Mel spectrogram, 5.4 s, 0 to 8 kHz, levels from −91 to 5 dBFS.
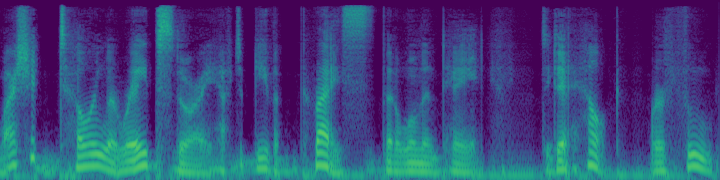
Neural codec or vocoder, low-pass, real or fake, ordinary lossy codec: codec, 16 kHz, 0.5 kbps, FreqCodec, larger model; 7.2 kHz; fake; MP3, 48 kbps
